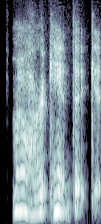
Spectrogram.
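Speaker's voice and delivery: tearful, half-whispered crying. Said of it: "I'm sorry for crying up here".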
